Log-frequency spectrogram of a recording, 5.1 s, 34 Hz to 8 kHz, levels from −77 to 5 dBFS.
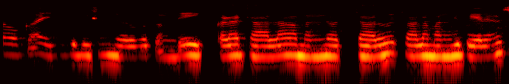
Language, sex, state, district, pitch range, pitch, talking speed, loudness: Telugu, female, Telangana, Karimnagar, 205-220 Hz, 215 Hz, 140 wpm, -34 LUFS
